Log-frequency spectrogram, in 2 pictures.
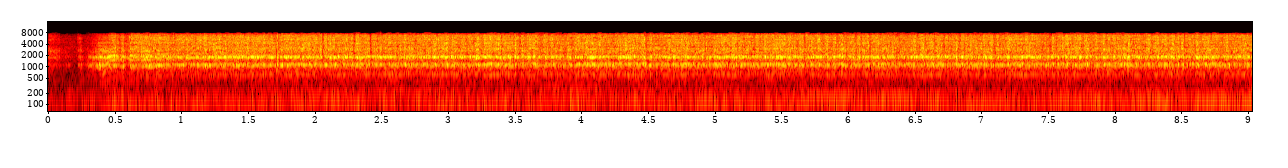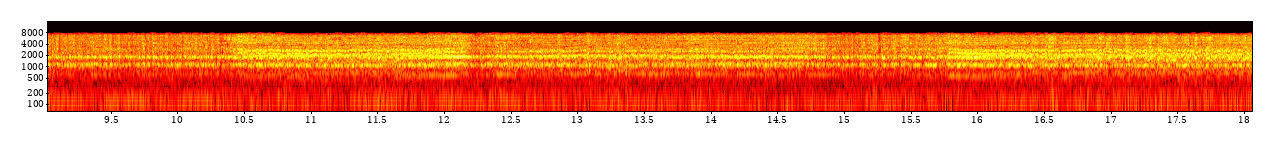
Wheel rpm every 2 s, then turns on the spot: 80, 160, 160, 160, 160, 160, 160, 160, 160.
none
